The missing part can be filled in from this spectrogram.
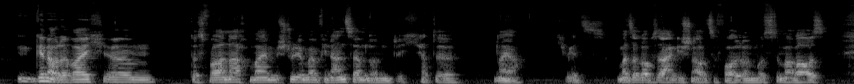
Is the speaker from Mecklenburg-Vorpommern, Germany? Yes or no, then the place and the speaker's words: yes; Stralsund, Mecklenburg-Vorpommern, Germany; ich komme aus Stralsund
